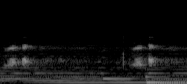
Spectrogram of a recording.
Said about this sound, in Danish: Du synes en gang imellem at kunne høre det her kvæk ud foran.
